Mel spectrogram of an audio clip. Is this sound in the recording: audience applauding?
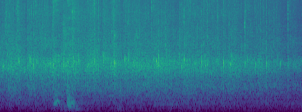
yes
